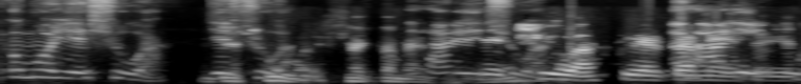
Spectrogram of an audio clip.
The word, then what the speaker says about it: Yeshua: Yeshua, creo que si no me equivoco se pronuncia como Yeshua.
